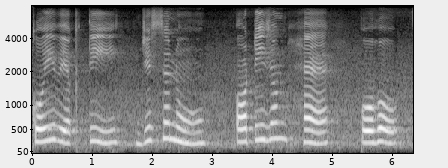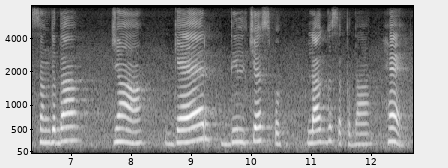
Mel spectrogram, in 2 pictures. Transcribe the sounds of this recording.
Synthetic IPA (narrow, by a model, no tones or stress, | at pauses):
koːiːʋjəkt̪iː | d͡ʒɪsnũː | ɔːʈiːd͡ʒəmhɛː | oɦo | səŋɡd̪aː | d͡ʒãː | ɡɛːɾd̪ɪlt͡ʃəsp | ləɡsəkd̪aː | hɛː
